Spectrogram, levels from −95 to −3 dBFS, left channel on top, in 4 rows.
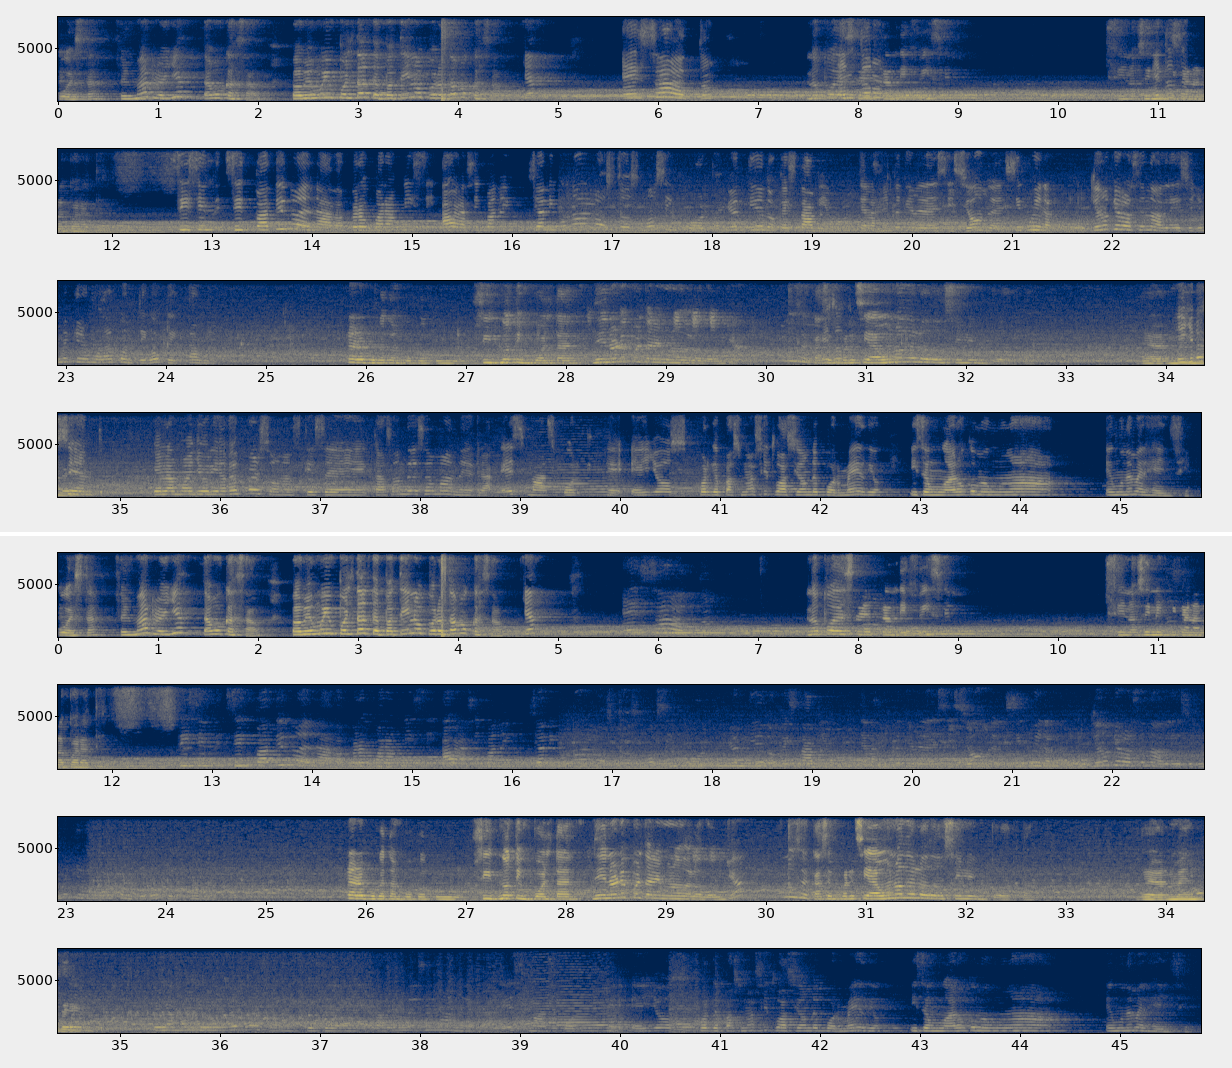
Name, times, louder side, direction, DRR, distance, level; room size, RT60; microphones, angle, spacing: voice 1, 0.0-2.1 2.3-4.8 7.5-9.0 10.5-11.9 12.5-12.6 25.8-29.8 30.2-32.7 33.7-34.6, right 4 dB, 40° right, 13 dB, 0.3 m, -31 dB
sound 1, 4.1-21.8, left 1 dB, 60° left, 1.0 m, -39 dB
voice 2, 5.6-6.6 7.8-8.3 10.9-11.3 12.7-21.4 21.8-24.5 30.5-30.8 33.5-34.7 35.3-39.6 39.9-42.6 42.9-44.3 44.9-45.5, left 7 dB, 80° left, 14 dB, 0.3 m, -38 dB
sound 2, 16.5-36.0, left 2 dB, 25° left, 0.6 m, -46 dB
sound 3, 23.2-41.3, right 2 dB, 80° right, 1.1 m, -44 dB
9.9 x 6.5 x 3.5 m, 1.2 s
head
